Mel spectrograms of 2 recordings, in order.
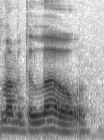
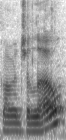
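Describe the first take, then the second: First: The second word begins with a D sound. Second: The second word begins with a J sound. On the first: This is how the speaker first assumed it was said. The speaker calls it wrong. "which I thought it was" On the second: This is how the audiobook narrator said it. The speaker calls it right. "with the G"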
